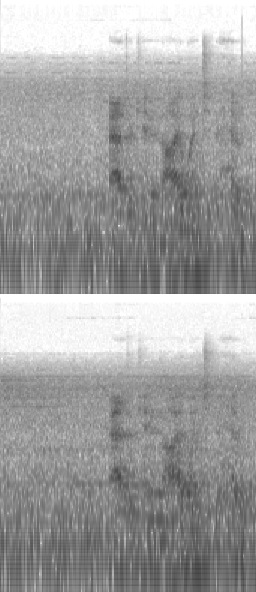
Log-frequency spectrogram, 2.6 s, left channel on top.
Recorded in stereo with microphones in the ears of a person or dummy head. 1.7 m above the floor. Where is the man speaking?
50° left (ahead or behind), 1.0 m.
